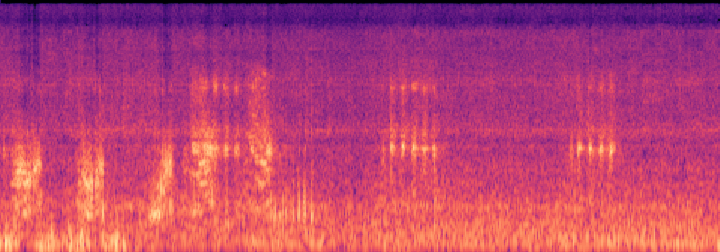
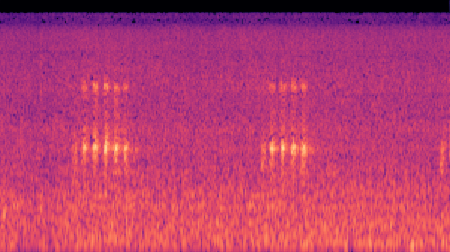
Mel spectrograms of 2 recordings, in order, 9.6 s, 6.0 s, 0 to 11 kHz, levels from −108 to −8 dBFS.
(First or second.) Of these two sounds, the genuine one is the second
